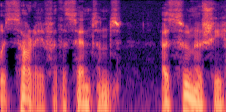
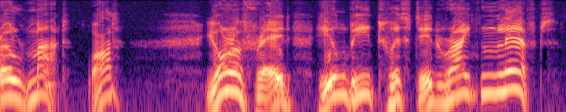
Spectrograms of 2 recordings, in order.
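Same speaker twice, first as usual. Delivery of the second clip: slow, much higher, louder toff voice; Beaky the silly toff; 8 semitones higher, 5 dB louder, slower than usual. A narrator's reading. Beaky blustering to Lena, high slow toff voice. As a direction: ham up the dim upper-class chap.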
